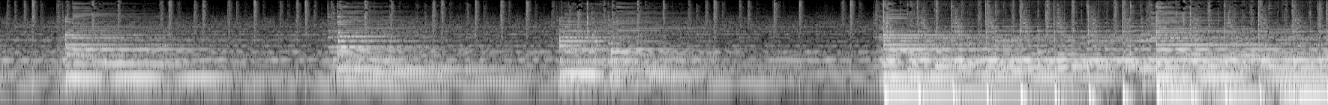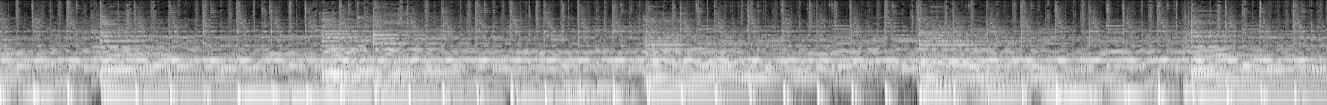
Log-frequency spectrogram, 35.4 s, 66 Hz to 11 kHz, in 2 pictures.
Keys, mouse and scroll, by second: 3.7 click, 3.7 middle click, 4.1-4.6 scroll down 1, 4.6 middle click, 5.2 scroll up 1, 6.6 middle click, 7.3 right click, 8.6 l, 10.9 click, 12.6 right click, 13.7 l, 14.5 click, 17.6-18.2 scroll down 1, 18.4 middle click, 19.4 right click, 20.2 l, 21.0 click, 22.3 right click, 22.7 l, 23.5 click, 24.9 right click, 25.2 l, 26.3 click, 27.8 middle click, 28.7-29.0 scroll up 1, 29.2 scroll down 1, 30.5-30.8 scroll up 1, 31.2 middle click, 32.6-33.1 scroll down 1, 33.1 middle click, 34.2 a.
